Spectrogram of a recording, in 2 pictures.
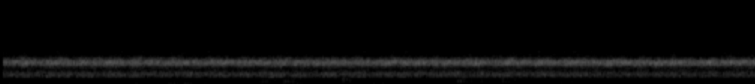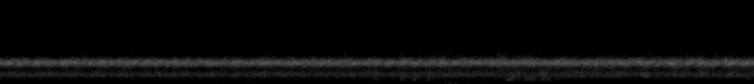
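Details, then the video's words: Frog chorus at night at a tent campsite: a dense, unbroken high droning chorus fills the whole stretch, with scattered softer, lower croaks and knocks underneath and a brief sharp noise near the end. "개구리 합창소리"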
